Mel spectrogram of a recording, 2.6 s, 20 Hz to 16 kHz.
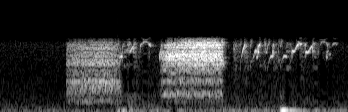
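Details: Barn owl chick, the last one remaining in its Théding nest on 26 July 2020: two rasping, noisy hiss bursts, the second louder and longer, followed by faint scratchy rustling and low knocks.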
